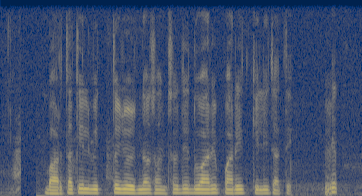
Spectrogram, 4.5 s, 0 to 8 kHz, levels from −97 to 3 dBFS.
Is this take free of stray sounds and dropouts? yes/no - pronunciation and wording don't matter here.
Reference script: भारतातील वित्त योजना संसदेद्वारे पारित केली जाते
no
